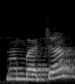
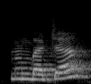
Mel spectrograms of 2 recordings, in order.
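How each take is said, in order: No difference in how they are said.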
